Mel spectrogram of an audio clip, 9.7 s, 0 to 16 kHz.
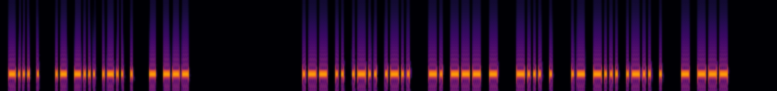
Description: Morse code, heard as a keyed tone, about 34 wpm, 700 Hz. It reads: BE ABLE TO WILL NOT BE ABLE TO
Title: Speed-Racing - Sets of 5 Words 35wpm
